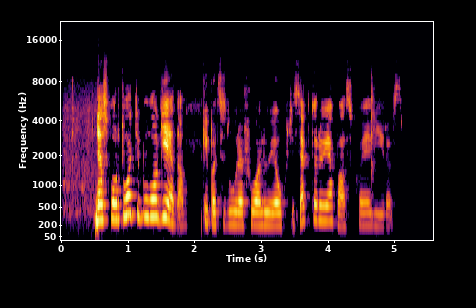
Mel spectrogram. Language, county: Lithuanian, Utena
